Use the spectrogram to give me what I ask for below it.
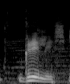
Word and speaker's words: Grealish: Grealish, ¿lo he dicho bien? – Grealish. Sí.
